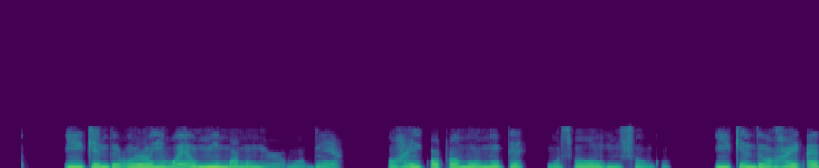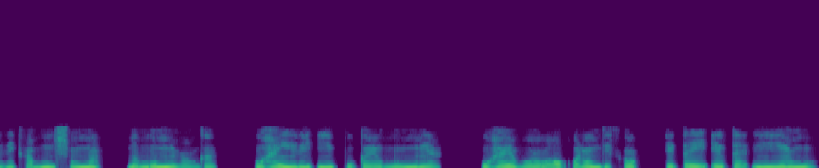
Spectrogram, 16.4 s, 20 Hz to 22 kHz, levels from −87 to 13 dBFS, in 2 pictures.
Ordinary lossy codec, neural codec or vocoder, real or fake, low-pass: MP3, 48 kbps; autoencoder, 44.1 kHz, a latent of 192 numbers a frame, MeloTTS; fake; 5.4 kHz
